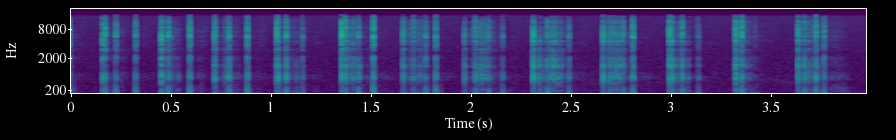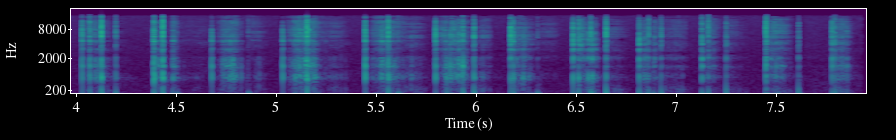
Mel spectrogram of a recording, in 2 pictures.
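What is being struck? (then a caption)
Wooden bowl. Fingernails rapidly tap and scratch the side of a hollow wooden bowl turned upside down over a microphone. The result is a fast, uneven run of dozens of short, dry, hollow knocks with a low body, each dying away almost at once, with scratchy bright rasps between them.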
